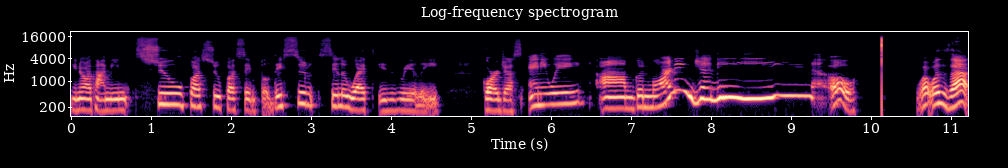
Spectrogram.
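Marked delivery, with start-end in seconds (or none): 7.0-9.2 very high cracking voice, drawn out. Saying good morning to janine, voice cracking. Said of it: "my voice just cracked".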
